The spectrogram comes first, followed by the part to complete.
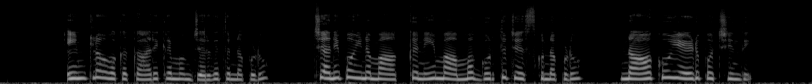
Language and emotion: Telugu, sad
